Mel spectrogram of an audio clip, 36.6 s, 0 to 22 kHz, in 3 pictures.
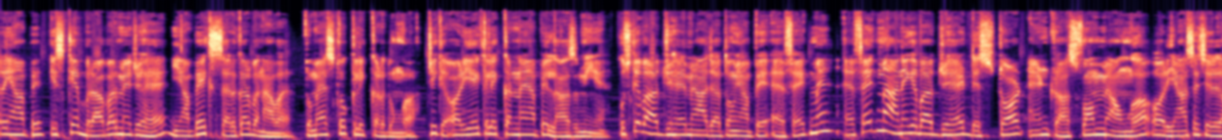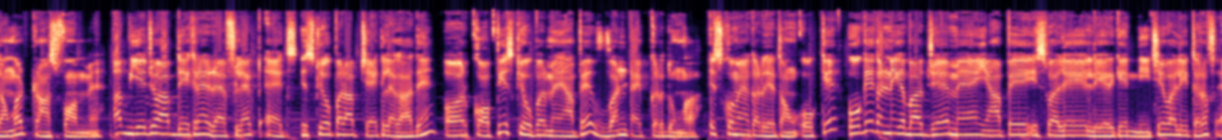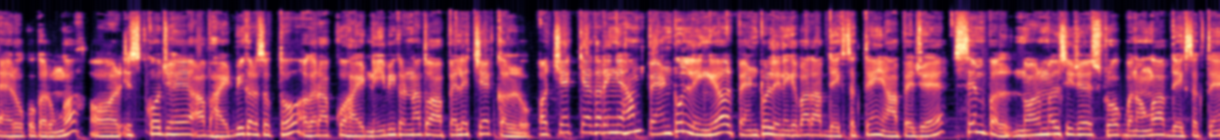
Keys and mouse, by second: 7.8 click, 12.7 click, 15.5 click, 18.2 1, 20.1 click, 23.5 click, 28.3 click, 29.7 p, 31.5 click.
